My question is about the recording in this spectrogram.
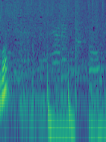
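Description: Chopped okra sizzling as it fries in oil in a kadai, a steady hiss, with a few low falling sweeps over it about a second in.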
